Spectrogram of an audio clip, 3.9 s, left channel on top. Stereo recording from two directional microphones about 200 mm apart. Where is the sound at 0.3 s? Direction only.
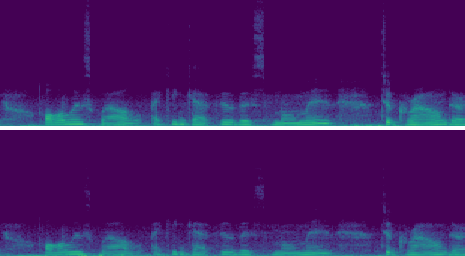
45° left (ahead or behind).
